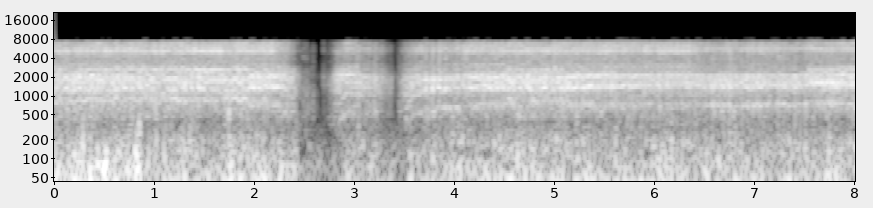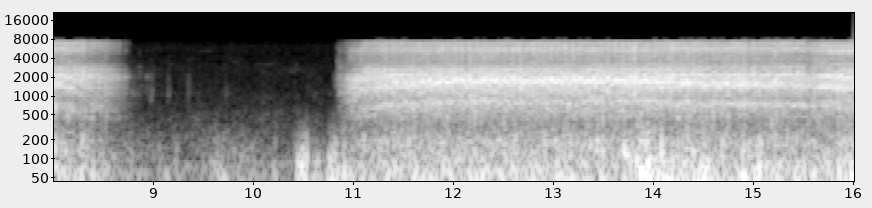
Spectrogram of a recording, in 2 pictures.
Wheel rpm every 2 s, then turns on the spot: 190, 90, 180, 190, 40, 70, 190, 200.
2-4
